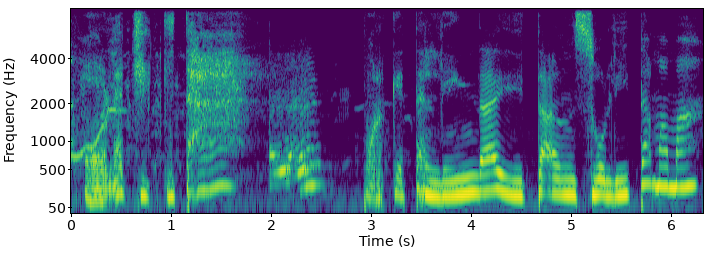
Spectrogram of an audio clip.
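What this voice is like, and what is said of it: Whispering seductively. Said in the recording (Spanish): “susurrándole al oído le dice... susurrante... muy susurrador”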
